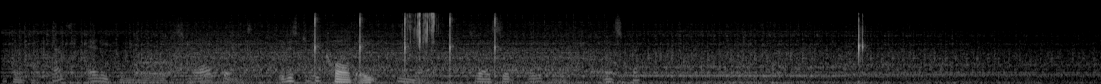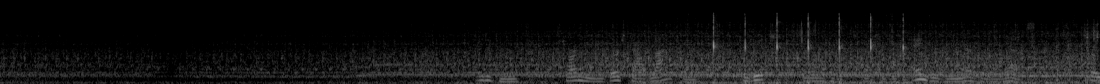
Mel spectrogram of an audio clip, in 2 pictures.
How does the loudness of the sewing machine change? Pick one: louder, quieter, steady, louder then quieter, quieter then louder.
quieter then louder.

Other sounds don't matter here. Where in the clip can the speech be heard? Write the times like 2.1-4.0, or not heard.
0.0-6.4, 15.8-21.9.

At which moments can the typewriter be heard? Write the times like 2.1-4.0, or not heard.
not heard.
